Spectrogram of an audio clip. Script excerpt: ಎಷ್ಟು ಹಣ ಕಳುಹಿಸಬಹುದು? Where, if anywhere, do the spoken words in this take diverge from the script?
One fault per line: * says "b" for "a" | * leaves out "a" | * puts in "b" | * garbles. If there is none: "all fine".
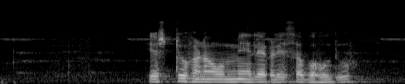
* puts in "ಒಮ್ಮೆಲೇ"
